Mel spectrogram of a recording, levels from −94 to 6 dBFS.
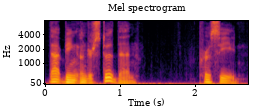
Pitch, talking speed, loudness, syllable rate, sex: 100 Hz, 110 wpm, -15 LUFS, 4.8 syllables/s, male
